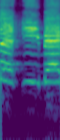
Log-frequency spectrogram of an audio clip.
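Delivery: very high squeaky chipmunk voice, voice-changer effect. Streamer describing a voice-changer gag after dunking on someone, in chipmunk voice. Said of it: "change it to chipmunk voice".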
